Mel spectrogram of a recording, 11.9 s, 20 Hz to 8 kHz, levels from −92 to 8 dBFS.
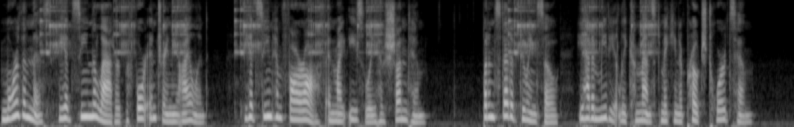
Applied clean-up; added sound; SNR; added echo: none; Coin (dropping); 18 dB; none.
